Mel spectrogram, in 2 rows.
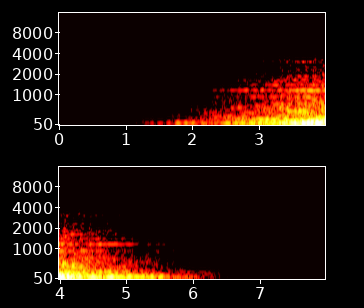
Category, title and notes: Sound effects > Experimental
Flying Car Fly By 1
Electric Eraser combined with an oscillating synth to create the sound of a futuristic car flying by
Effect, Sound, Synth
